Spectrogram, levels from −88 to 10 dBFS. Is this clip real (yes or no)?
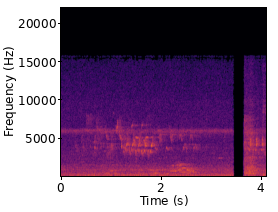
yes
